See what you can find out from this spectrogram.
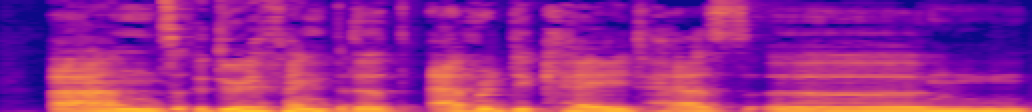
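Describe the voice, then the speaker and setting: A man speaks at a medium pitch with a German accent. Room echo is audible around his voice. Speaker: podcast host. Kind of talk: casual interview. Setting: concert venue backstage.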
